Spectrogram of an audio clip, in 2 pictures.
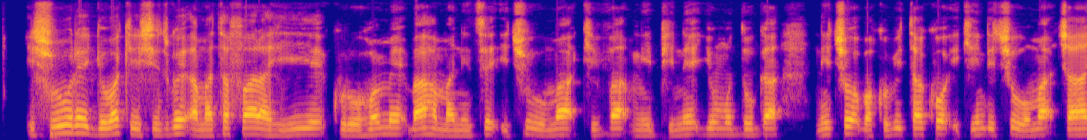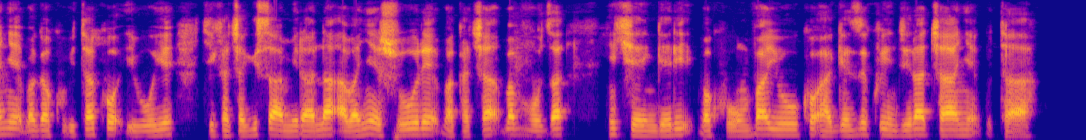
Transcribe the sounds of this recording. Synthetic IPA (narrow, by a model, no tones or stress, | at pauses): iʃuːɾe̞ɾɟuːβakʰiʃid͡ʒɡwe̞ʔamatafaɾahije̞kʰuɾuɦo̞me̞βaɦamanit͡se̞ʔit͡ʃuːmakʰivamŋipʰine̞ɟumuduɡa | nit͡ʃo̞βakuβitakʰo̞ʔikʰiːndit͡ʃuːma̰t͡ʃaːɲ̥he̞βaɡakuβitakʰo̞ʔiβuje̞kikat͡ʃaɡisamiɾanaʔa̰βaɲe̞ːʃuːɾe̞βaat͡ʃaβavuza | ŋ̥hike̞ːŋɡe̞ɾiβakʰṵːɱvajuːkʰo̞̰haɡe̞ze̞kwiːnd͡ʒiɾat͡ʃaːɲhe̞̰ɡ̥utʰa̰ːha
